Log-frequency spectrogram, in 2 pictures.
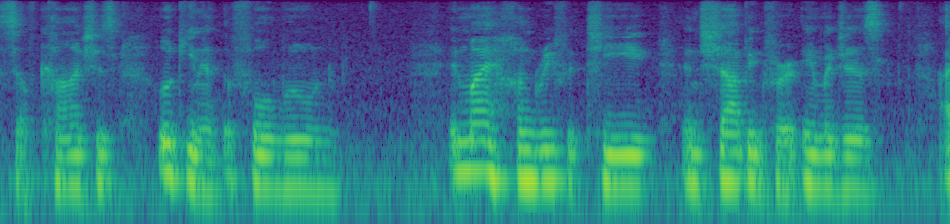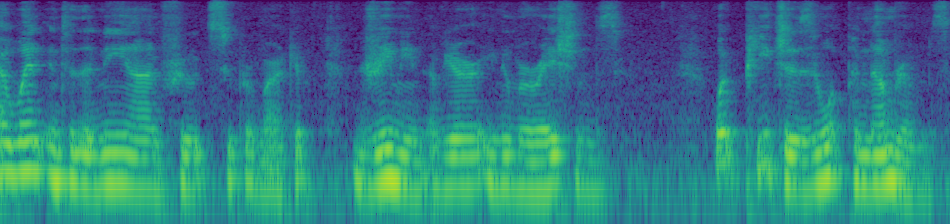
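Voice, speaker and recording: A man speaks at a medium pitch with a dark, mellow tone. His voice is somewhat breathy, and his intonation stays fairly even. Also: fairly slow pace. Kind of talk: poetry reading.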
